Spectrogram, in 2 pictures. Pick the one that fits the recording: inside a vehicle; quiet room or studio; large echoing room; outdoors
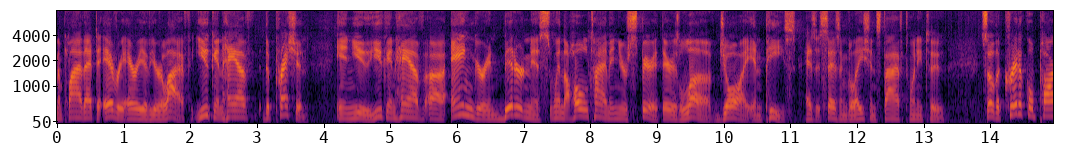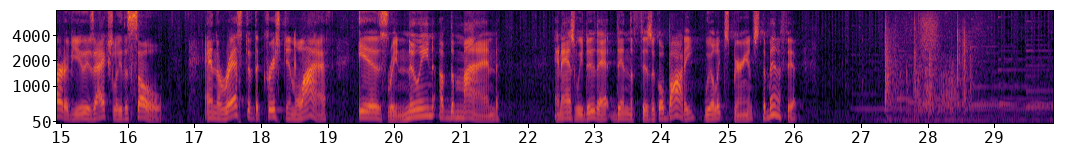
large echoing room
